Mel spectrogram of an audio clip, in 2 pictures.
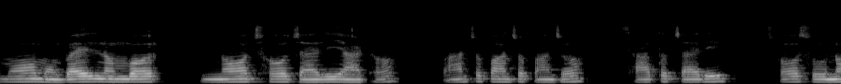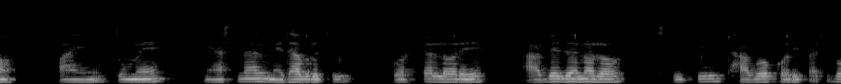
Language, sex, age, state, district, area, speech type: Odia, male, 30-45, Odisha, Kandhamal, rural, read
